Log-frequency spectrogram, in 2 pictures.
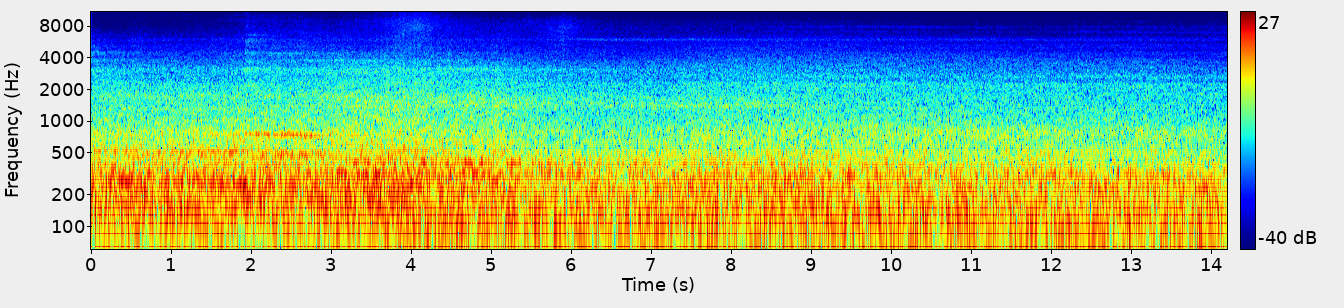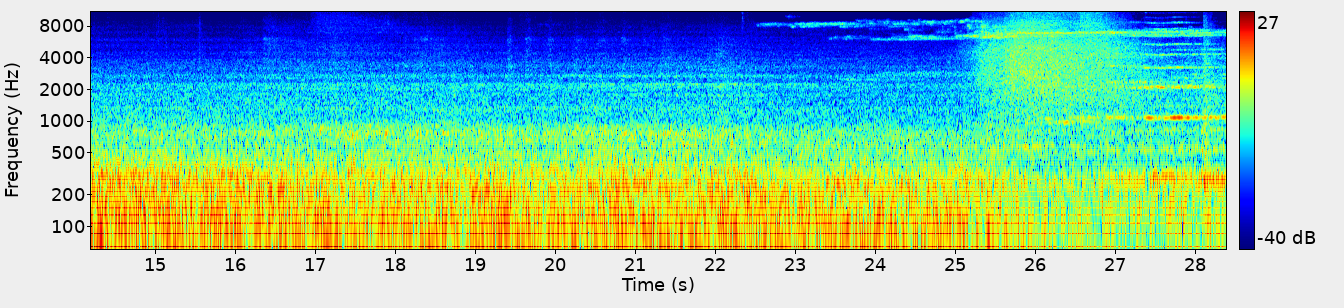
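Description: Locomotive-hauled passenger train pulling into a station platform: a steady heavy rumble of the coaches rolling past, then the brakes squealing in high, steady tones as it slows to a stop, with a short loud hiss about 25 seconds in.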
